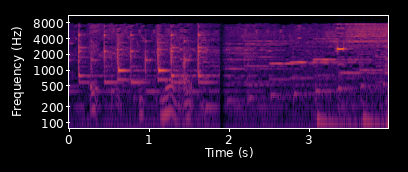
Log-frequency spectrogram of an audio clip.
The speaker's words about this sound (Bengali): এই মোবাইল আইছে মনে হয়, মোবাইল আইছে।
